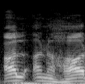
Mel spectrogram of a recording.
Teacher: इजहार, यानी नून को जाहिर करके पढ़ते हैं, नून को अपने मखरज से जाहिर करके पढ़ते हैं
